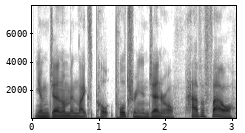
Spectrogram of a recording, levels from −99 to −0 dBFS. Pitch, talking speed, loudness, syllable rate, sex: 105 Hz, 175 wpm, -18 LUFS, 5.5 syllables/s, male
